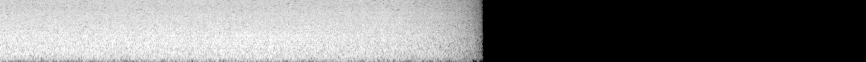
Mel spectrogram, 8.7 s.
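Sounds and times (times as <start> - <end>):
very heavy rain: 0.0 - 4.8.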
